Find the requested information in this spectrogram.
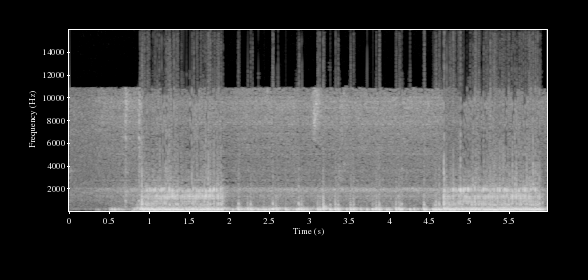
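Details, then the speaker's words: Needle EMG spontaneous activity shown on a long time base: loud, rough, grouped bursting rumble rising and falling in repeated volleys; prolonged rhythmic, grouped myokymic discharge, as in clinical myokymia. "Two overlapping discharges They are very close to each other, when the time base is changed. A myokymic discharges with a long time"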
